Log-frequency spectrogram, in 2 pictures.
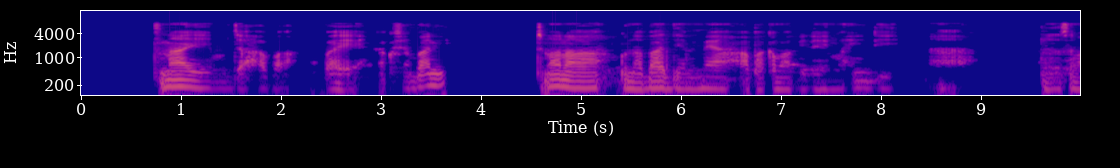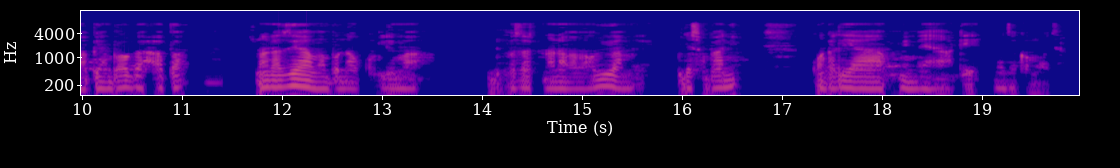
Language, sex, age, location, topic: Swahili, male, 18-24, Kisumu, agriculture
